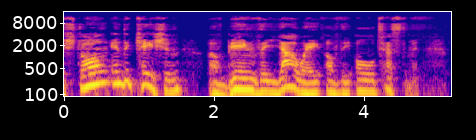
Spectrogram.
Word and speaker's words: Yahweh: indication of being the Yahweh of the Old Testament I was taught the pronunciation is yahwah but we know it's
